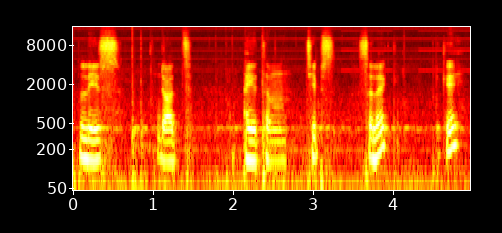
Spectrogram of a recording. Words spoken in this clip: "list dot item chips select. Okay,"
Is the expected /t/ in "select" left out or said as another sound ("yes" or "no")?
yes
